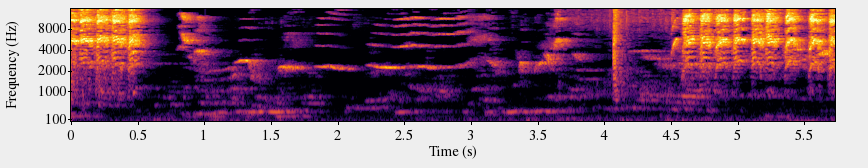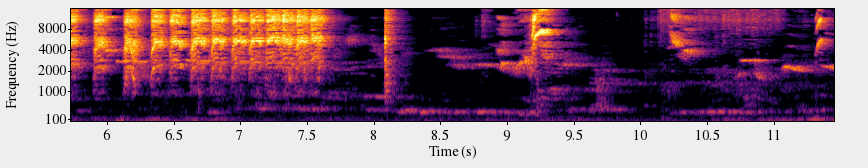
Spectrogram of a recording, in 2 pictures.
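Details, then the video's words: Lesser green leafbird (cucak hijau mini) giving its full rough rapid 'besetan kasar' song, meant as tutor material for magpie-robins and shamas: clear whistled notes broken by long dense harsh scratchy bursts of fast repeated notes. "Full besetan kasar suara cucak hijau mini"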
